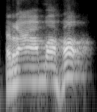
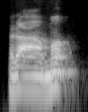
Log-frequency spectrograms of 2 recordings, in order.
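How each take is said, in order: First: The word ends with a final breathy h. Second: The word ends without a final breathy h. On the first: This is the Sanskrit form of the name. "Ramah is the pronunciation in Sanskritam" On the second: This is the Hindi form of the name. "It is Ram. Ram. But it is in Hindi"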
